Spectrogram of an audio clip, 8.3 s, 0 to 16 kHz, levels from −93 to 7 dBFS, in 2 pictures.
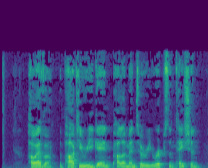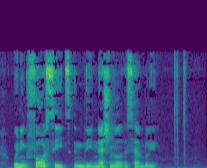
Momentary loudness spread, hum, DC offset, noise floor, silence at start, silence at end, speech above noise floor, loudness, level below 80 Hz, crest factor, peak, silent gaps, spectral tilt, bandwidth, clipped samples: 16 LU; none; under 0.1%; -52 dBFS; 0.05 s; 0.45 s; 33 dB; -19 LUFS; -52 dBFS; 20 dB; -2 dBFS; none; -4 dB/octave; 11.5 kHz; under 0.1%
